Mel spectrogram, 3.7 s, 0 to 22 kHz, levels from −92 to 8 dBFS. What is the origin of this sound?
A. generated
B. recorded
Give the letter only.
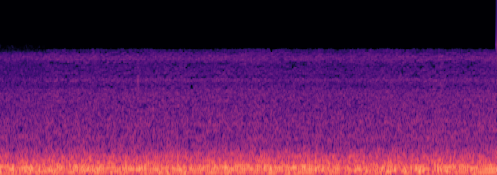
A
